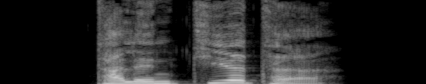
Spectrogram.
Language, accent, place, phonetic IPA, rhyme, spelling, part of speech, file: German, Germany, Berlin, [talɛnˈtiːɐ̯tɐ], -iːɐ̯tɐ, talentierter, adjective, De-talentierter.ogg
- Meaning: 1. comparative degree of talentiert 2. inflection of talentiert: strong/mixed nominative masculine singular 3. inflection of talentiert: strong genitive/dative feminine singular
